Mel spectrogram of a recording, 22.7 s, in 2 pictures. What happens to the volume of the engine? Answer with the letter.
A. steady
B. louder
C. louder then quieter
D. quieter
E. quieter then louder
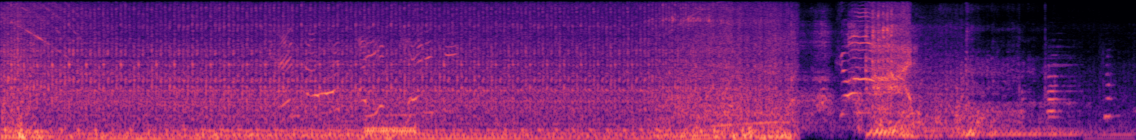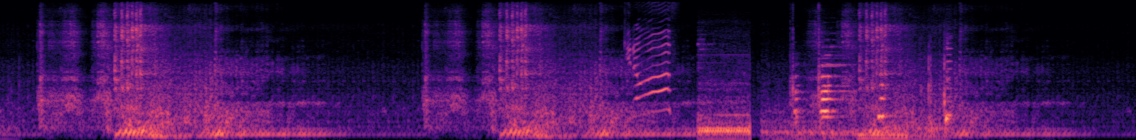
D.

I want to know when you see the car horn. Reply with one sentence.
You can hear the car horn from 3.6 to 4.3 s, from 9.2 to 11.6 s and from 18.3 to 20.9 s.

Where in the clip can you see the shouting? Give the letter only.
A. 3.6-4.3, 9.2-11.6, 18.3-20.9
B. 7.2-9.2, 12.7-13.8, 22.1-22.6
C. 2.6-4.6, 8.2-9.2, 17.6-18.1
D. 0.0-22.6
C.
